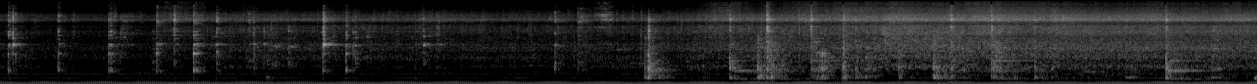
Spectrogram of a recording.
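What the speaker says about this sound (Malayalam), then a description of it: "ഇഞ്ചിയും പച്ചമുളകും വെളുത്തുള്ളിയും കൂടിയിട്ട് ഒന്ന് ചേർത്ത് കൊടുക്കാം നന്നായിട്ട് എന്നിട്ട് അതൊന്ന് മൂപ്പിച്ചെടുക്കണം" Ginger, green chili and garlic sautéing with onion in a pan for a cauliflower masala curry, a steady sizzle broken by frequent sharp scrapes and clicks of stirring, close and alone without talk.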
